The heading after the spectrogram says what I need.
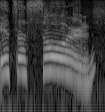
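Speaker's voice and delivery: very high, loud, distant-sounding shout. In a game scene, a character cups their hands and shouts across the distance. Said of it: "cup my hands and shout".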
